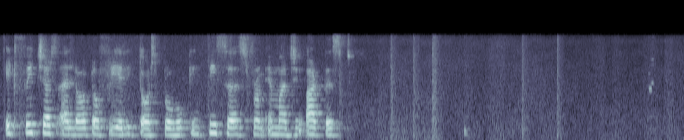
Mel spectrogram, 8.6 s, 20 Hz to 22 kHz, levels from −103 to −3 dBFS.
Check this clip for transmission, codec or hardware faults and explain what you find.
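There is one kind of fault: comfort noise in place of the background, in the pauses from 4.42 to 4.88 s, 5.24 to 5.40 s, 5.52 to 5.80 s, 5.90 to 6.52 s, 6.60 to 6.96 s, 7.04 to 8.10 s, and 8.20 s to the end. The likely cause is discontinuous transmission: the sender stops sending during silence, and the receiver synthesises a smooth, detail-free noise. Here that noise sits about 2 to 4 dB below the real room noise it replaces.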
